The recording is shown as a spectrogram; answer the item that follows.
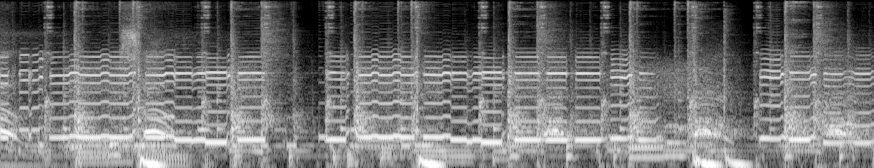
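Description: Live band playing fast Balkan Roma wedding dance music: a clarinet leads with quick ornamented runs over keyboard, guitar and drums. A deep drum hit lands every couple of seconds.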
